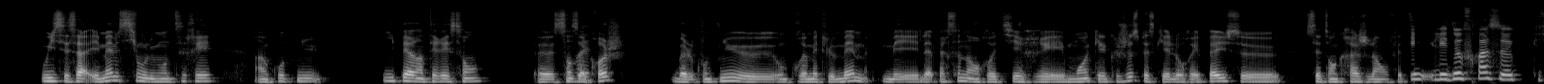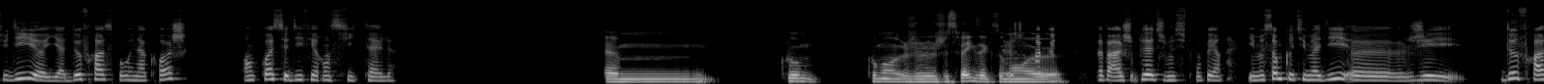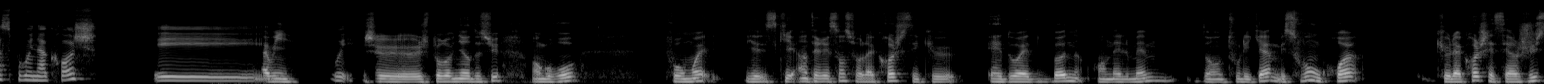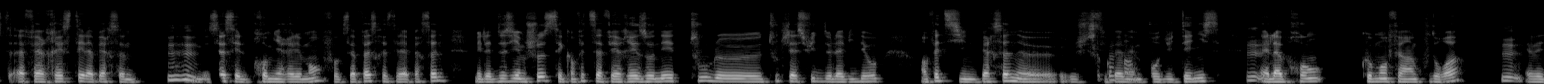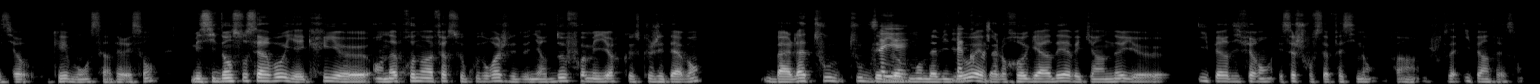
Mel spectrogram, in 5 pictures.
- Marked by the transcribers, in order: stressed: "hyper"; other background noise; drawn out: "Hem"; tapping; drawn out: "et"
- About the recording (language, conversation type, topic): French, podcast, Qu’est-ce qui, selon toi, fait un bon storytelling sur les réseaux sociaux ?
